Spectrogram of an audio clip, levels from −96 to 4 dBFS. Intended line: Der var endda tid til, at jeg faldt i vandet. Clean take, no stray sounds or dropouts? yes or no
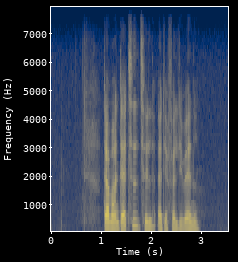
yes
